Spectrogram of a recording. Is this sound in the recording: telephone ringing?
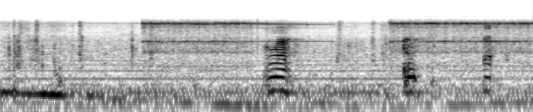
yes

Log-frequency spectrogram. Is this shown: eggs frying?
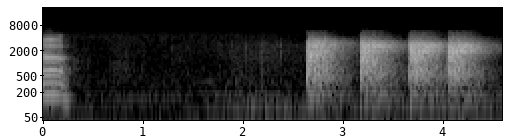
no

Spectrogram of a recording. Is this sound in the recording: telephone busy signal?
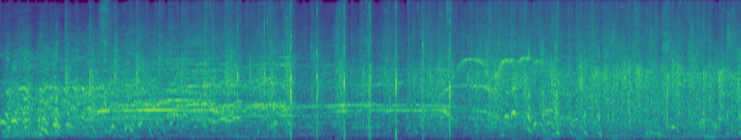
no

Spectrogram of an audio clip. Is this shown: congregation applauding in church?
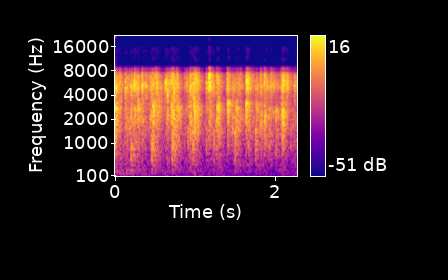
yes

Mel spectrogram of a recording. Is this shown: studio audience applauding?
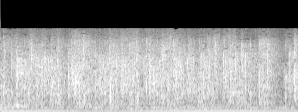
yes

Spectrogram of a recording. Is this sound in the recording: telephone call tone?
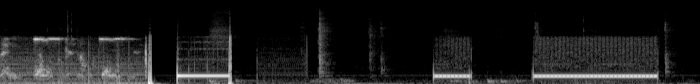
yes

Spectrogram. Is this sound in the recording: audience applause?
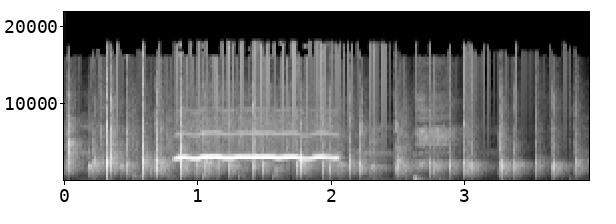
yes

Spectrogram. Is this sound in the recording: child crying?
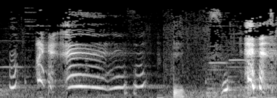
yes

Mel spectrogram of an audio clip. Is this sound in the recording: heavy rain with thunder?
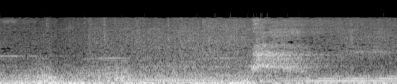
yes

